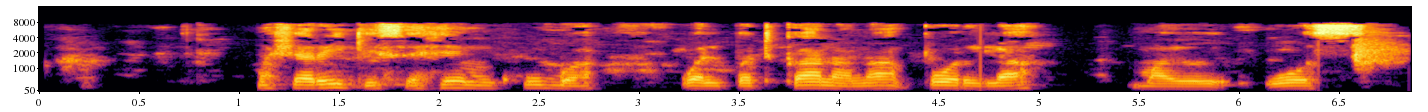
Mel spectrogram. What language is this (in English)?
Swahili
